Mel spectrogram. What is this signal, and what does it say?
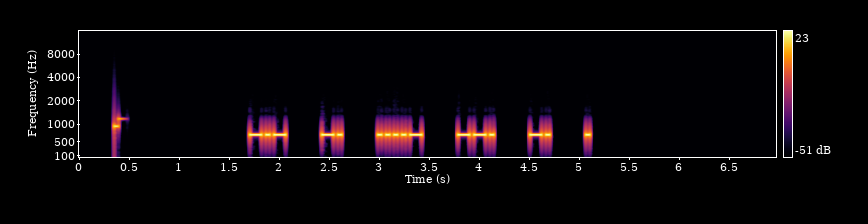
Morse code, heard as a keyed tone, about 30 wpm, spaced as for 17 wpm, 700 Hz. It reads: KN4GNE
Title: USA Call Signs - 6 Characters - 3x Character Spacing - 30wpm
